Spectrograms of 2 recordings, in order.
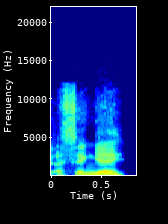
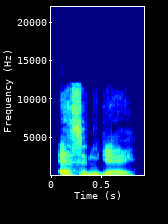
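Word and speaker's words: Essengue: I thought there were some prizes, namely Igor Demin going 8th, Cedric Howard going 11, Noah I thought it was Esenge. It's Essengay.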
